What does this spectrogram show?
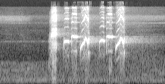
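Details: Sooty-headed bulbul in full song, luring a rival: a single quick phrase of about six bright, clipped chirps and whistled slurs, rising and falling in pitch, over faint background hum.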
